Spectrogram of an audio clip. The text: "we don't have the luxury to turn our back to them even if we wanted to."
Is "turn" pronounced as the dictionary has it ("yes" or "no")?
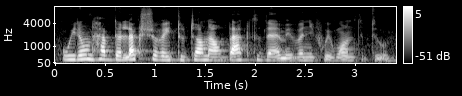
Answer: yes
